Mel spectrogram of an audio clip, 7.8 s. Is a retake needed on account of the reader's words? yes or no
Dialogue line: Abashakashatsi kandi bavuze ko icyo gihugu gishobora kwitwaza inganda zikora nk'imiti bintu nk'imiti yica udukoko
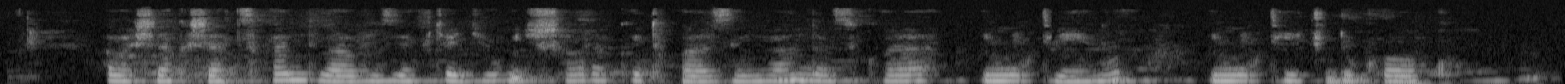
no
